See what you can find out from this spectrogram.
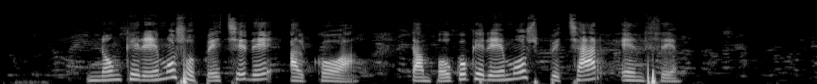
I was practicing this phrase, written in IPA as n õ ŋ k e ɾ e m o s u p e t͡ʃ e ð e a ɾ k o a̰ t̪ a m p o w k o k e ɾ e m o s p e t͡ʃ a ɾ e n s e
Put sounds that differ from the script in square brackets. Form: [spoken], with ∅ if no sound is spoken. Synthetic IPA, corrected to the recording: n õ ŋ k e ɾ e m o s [o] p e t͡ʃ e ð e a [l] k o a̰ t̪ a m p o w k o k e ɾ e m o s p e t͡ʃ a ɾ e n [θ] e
